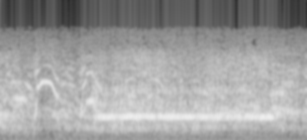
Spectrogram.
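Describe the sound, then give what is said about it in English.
A car approaching on a narrow road, carried as a rumbling drone with a long steady tone held for a couple of seconds under shouting, agitated voices. “there's a car approaching”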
